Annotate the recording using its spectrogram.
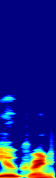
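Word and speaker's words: Uchrin: when we introduced ourselves my name is ukrin you spell that u-c-h-r-i-n and uh you can find my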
